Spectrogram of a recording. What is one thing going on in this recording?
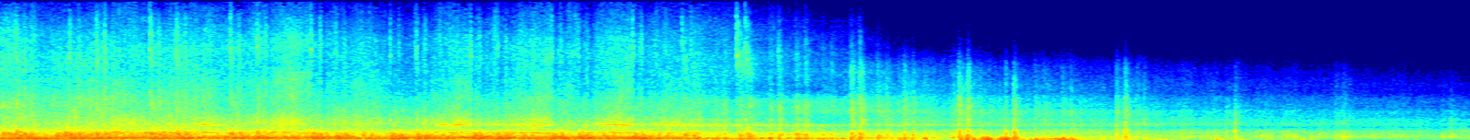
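A train rushes past close by with a loud roar that slowly fades into the distance.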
